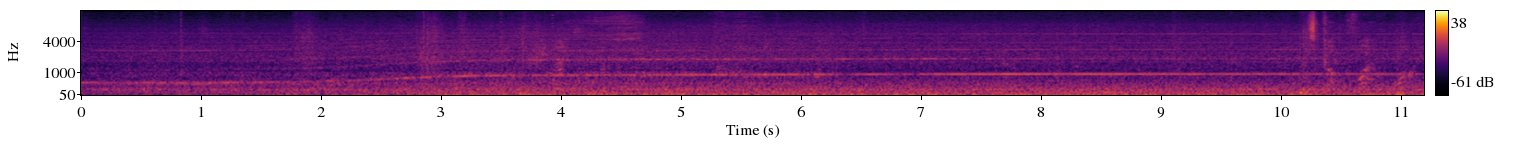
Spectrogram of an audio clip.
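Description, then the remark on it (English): Aircraft engines on a runway roar loudly and steadily, a whining tone climbing in pitch early on as they spool up, then holding a constant drone over deep rumble throughout. “But have a listen to these engines.”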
